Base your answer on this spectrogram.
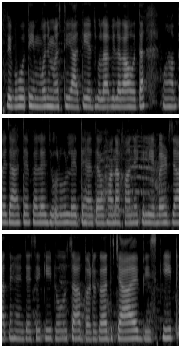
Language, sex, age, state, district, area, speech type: Urdu, female, 18-30, Bihar, Khagaria, rural, spontaneous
